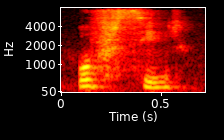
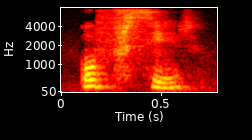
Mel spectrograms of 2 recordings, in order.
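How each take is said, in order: First: The unstressed vowels are reduced or dropped. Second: The unstressed vowels are reduced or dropped.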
